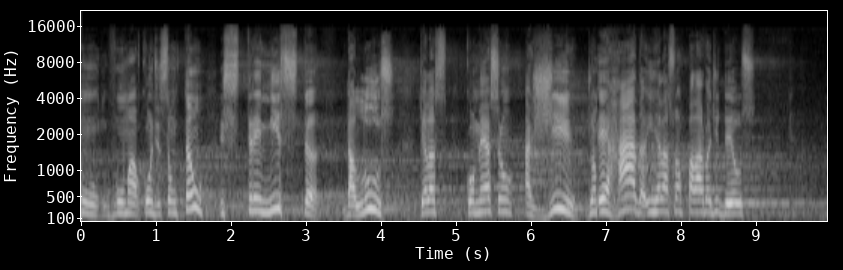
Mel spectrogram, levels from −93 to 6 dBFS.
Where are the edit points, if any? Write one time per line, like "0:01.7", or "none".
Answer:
0:05.9
0:06.9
